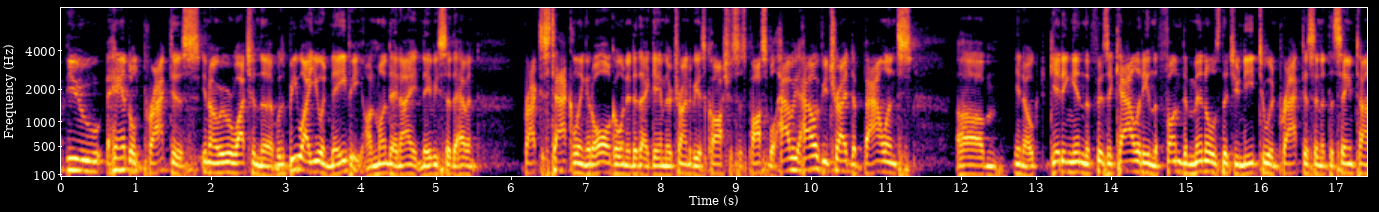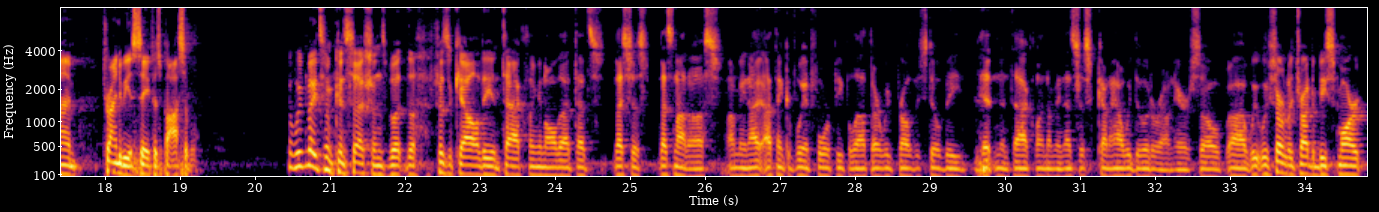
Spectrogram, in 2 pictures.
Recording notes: LIVE form Rudy's Country Store and BBQ.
